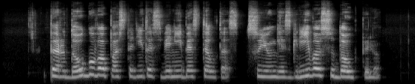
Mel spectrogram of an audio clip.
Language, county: Lithuanian, Kaunas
